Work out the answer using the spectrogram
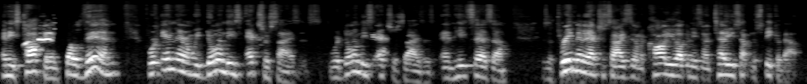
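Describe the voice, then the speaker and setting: A man being interviewed, telling stories in an animated way, often repeating words and acting out what others said. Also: a little high, a little fast. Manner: animated storyteller, repeats words, acts out quotes. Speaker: guest speaker. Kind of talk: interview storytelling.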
